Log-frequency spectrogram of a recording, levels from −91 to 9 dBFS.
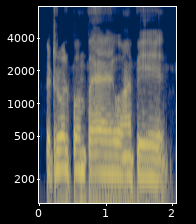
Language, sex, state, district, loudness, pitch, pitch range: Hindi, male, Bihar, Supaul, -15 LUFS, 110 Hz, 105-120 Hz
